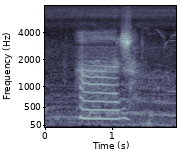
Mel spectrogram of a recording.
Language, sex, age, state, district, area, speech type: Santali, female, 18-30, West Bengal, Uttar Dinajpur, rural, spontaneous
